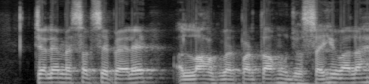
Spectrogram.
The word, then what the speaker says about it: اللہ اکبر: کو درست کریں۔ چلیں میں سب سے پہلے اللہ اکبر پڑھتا ہوں جو صحیح والا ہے، اس کے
